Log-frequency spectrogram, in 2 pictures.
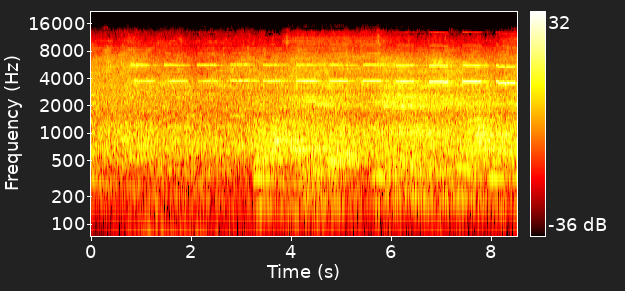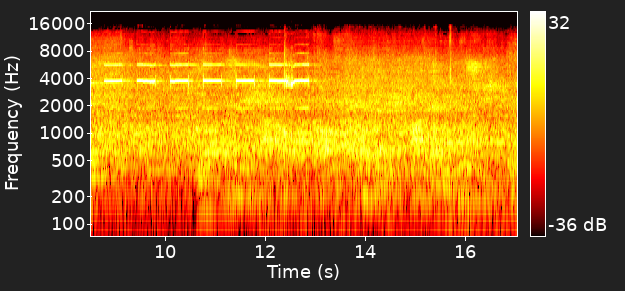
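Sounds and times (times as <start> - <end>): reversing alarm beeping: 0.7 - 13.1.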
